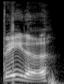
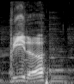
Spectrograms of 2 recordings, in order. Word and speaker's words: beta: most of my life a fourth of beta was the universal pronunciation until a few years ago when I found out that it was actually just the American pronunciation the the British English pronunciation of it is betta and even after loading that I still sometimes instinctively use the American one because I hear it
